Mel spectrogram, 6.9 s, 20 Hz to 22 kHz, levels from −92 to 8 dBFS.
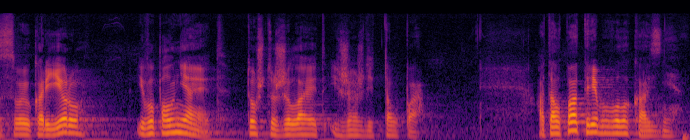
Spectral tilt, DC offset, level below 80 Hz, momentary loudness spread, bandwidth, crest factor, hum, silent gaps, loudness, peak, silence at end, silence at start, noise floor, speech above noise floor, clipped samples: -6 dB/octave; under 0.1%; -62 dBFS; 16 LU; 15.5 kHz; 22 dB; none; none; -24 LUFS; -2 dBFS; 0 s; 0 s; -57 dBFS; 33 dB; under 0.1%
